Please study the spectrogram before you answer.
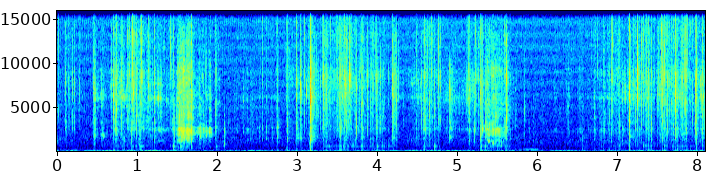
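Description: A metal blade with a green handle shaves a solid, light green dry soap bar into chunks. Dense, crisp scraping and crackly crunching run almost continuously, with brighter bursts as pieces break away and one sharp snap near the middle, all over a low, quiet rumble.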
